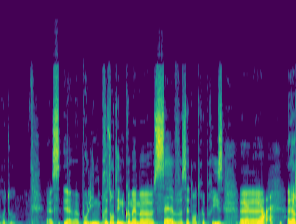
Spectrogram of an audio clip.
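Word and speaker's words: SAEVE: Pauline, présentez-nous quand même Sève, cette entreprise.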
